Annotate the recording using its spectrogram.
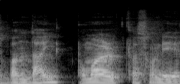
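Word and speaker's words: Bondi: connue c'est bondai Beach que les purs français app appellent pardon bandi mais ça se prononce Bandai pour moi façon sont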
